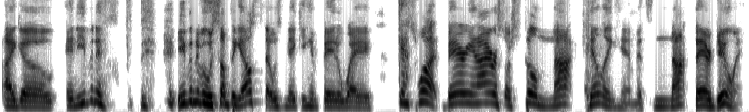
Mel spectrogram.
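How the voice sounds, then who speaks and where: A man co-hosting a casual TV recap chat, ranting in an animated, exasperated way with many restarts. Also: high-pitched, fast, dry recording, rough recording.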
